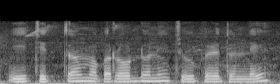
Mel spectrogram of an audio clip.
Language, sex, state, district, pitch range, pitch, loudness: Telugu, male, Telangana, Hyderabad, 125-150 Hz, 130 Hz, -15 LUFS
